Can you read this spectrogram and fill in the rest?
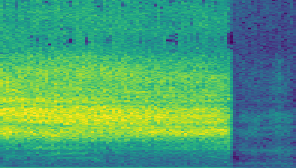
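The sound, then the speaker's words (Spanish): A voice imitates the static of a television left on with no signal: a loud, steady, breathy hiss lasting about a second and a half, then cutting off abruptly into near silence. No words are spoken. “Sin señal ya. Sí, pero, pero tiene un nombre. estática.”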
